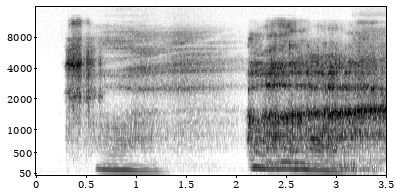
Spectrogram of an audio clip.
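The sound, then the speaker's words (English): Deep breaths exhaled as voiced moans in a vocal breathing exercise: two long, loud moaning exhales, each with a tone that slides downward in pitch, the second starting right after the first fades. “We're going to breathe deeply in. If you like, you can raise your arms, and then we're going to kind of moan out.”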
